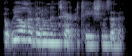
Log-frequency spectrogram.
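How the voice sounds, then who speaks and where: A Scottish woman writer with a broad accent gives a humorous talk with slides in an indoor room, reading out verse in a playful, self-mocking, theatrical style. Her mid-range voice is expressive, a little mellow and very fast. The room is echoey and the sound dull and muffled.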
